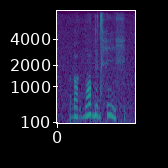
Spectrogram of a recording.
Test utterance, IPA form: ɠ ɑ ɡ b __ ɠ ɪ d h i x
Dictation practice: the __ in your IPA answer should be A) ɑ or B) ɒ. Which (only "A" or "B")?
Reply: B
